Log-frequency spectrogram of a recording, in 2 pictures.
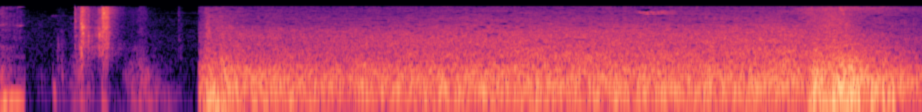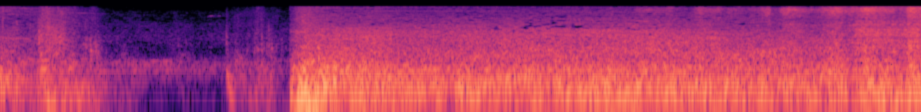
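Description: A jetpack roars as it thrusts.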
